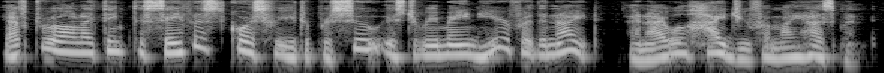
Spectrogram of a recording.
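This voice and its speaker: A storyteller voicing a kind, frightened farm wife who speaks gently and urgently. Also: mid-range voice, animated, brisk, gravelly, husky, no room sound, studio quality. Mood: kindly urgent. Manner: gentle, warning, then pleading.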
